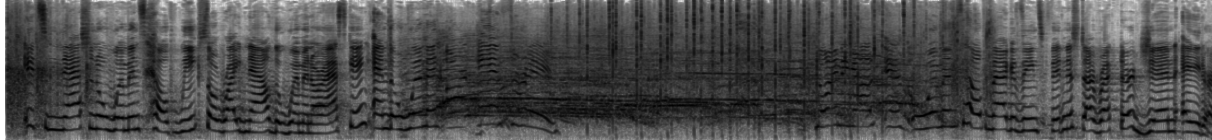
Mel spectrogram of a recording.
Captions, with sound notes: It's National Women's Health Week, so right now, the women are asking and the women are answering. (audience cheers) Joining us is Women's Health magazine's fitness director, Jen Ator.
